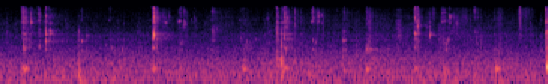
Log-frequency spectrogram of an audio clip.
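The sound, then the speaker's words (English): A rhythmic water dripper, an automated sound installation in an audiovisual memorial production, drips and splashes in a steady, loose rhythm over a soft liquid wash, each drop landing as a sharp plink. No one speaks. “A rhythmic water dripper.”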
